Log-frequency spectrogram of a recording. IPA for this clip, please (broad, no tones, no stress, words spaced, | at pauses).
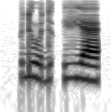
dud | vʲæ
